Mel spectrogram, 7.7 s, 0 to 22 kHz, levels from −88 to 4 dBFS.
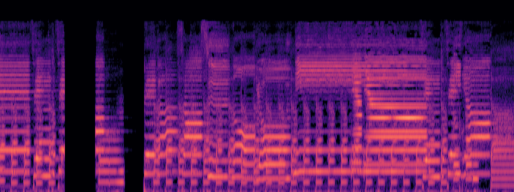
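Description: At 0.97 s the audio drops out to silence and stays out until 1.43 s, roughly 0.47 s of material lost. The gap is silent, with no background or room tone underneath, so the sound stops abruptly and resumes mid-flow rather than fading. The cause is likely a momentary loss of the input signal, such as a disconnected device or link, while the recorder kept writing silence.

Shortly after, at 1.63 s, compressed frames are skipped. The decoder jumps past about five frames of 23.2 ms each, discarding around a tenth of a second of audio. It comes through as a jump where the sound lurches forward, with the skipped portion simply absent.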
